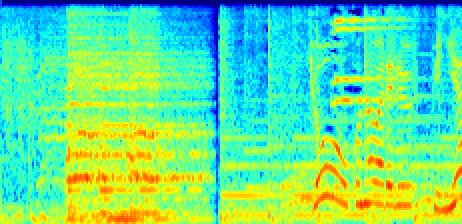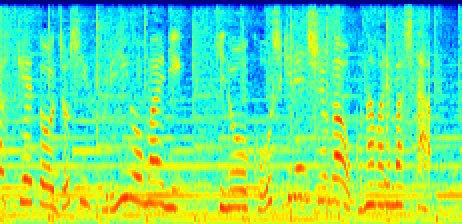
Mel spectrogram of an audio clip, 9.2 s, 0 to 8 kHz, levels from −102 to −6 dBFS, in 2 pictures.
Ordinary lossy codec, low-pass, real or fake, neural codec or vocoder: none; 7.2 kHz; real; none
